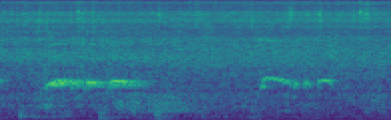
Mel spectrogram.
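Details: Local zebra dove singing two rolling, stuttered cooing phrases at a steady mid pitch, each about a second long, separated by a pause, over constant hissing rain.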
